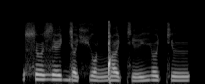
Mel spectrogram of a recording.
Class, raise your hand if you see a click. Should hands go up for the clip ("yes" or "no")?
yes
